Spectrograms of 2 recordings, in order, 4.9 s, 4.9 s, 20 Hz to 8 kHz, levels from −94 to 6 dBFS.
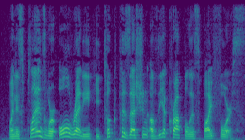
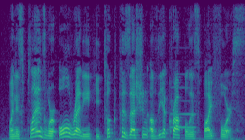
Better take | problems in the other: first | background sound (Wind instrument, woodwind instrument); 19 dB below the speech

